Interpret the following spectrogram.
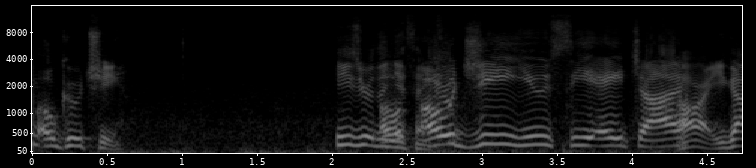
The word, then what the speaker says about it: Oguchi: right, first name Oguchi.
